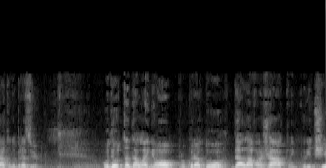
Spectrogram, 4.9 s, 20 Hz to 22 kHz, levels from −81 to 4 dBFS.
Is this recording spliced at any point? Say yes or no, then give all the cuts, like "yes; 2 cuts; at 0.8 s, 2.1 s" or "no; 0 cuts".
no; 0 cuts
